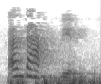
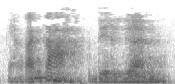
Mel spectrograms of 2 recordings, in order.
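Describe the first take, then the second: First: High, falling little protest; put-on high voice; high-pitched excuse. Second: Low, soft, slow placating reply; subdued servant's mumbled excuse; meek excuse. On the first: Excuse thrown back, pitched high. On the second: Acted. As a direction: offer fate as a timid defence. Servant excuses himself to boss.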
